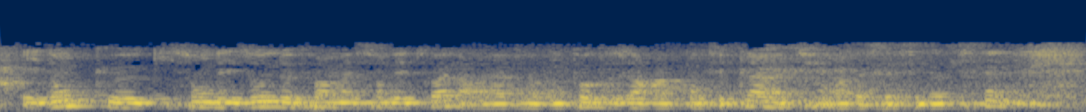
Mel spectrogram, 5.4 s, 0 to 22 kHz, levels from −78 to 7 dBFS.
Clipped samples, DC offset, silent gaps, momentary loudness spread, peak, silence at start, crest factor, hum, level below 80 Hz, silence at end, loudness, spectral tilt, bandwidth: under 0.1%; under 0.1%; none; 2 LU; 0 dBFS; 0 s; 12 dB; none; -50 dBFS; 0 s; -13 LUFS; -5.5 dB/octave; 5.4 kHz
